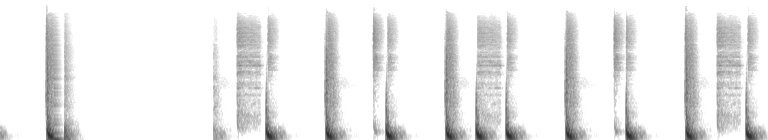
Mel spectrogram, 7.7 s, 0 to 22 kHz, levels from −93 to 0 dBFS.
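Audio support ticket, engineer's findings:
Sound stalls 0.55–2.16 s, brief fading buzz then about 1.3 s silence, resumes intact. Call audio freeze, likely jitter buffer underrun from delayed packets; 1.6 s delay added.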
